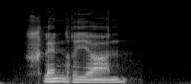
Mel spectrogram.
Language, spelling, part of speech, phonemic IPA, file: German, Schlendrian, noun, /ˈʃlɛndʁiaːn/, De-Schlendrian.wav
- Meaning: inefficiency, sloppiness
